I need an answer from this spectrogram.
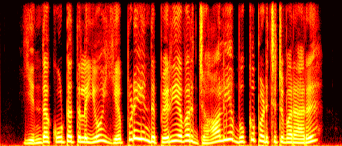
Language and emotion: Tamil, surprised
